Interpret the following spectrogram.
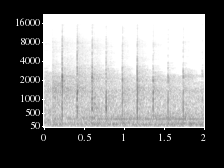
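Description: A person keeping a quick, even beat with her hands: sharp clicks about five a second, over a faint steady tone.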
